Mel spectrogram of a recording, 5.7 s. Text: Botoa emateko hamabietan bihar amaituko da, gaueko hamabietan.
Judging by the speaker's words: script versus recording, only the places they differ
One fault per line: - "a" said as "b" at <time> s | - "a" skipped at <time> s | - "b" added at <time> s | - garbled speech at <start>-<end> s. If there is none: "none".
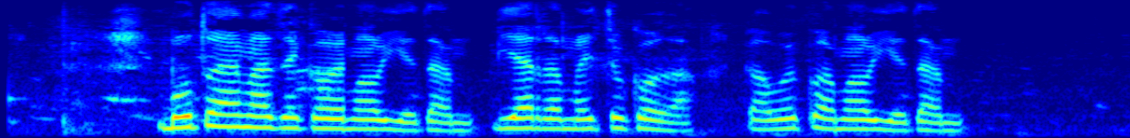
none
